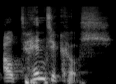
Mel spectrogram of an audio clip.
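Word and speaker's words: αὐθεντικός: Authenticos in the Greek is authenticos. It doesn't have the th. It has the t and then a hard stop and then the h starts another uh pronunciation on the word authenticos.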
